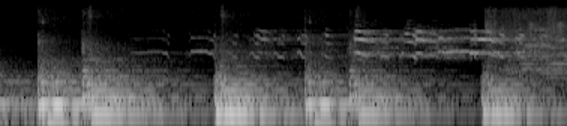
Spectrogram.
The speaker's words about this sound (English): By all means, let them enjoy the show, though, as the seagulls attack clueless passers-by.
